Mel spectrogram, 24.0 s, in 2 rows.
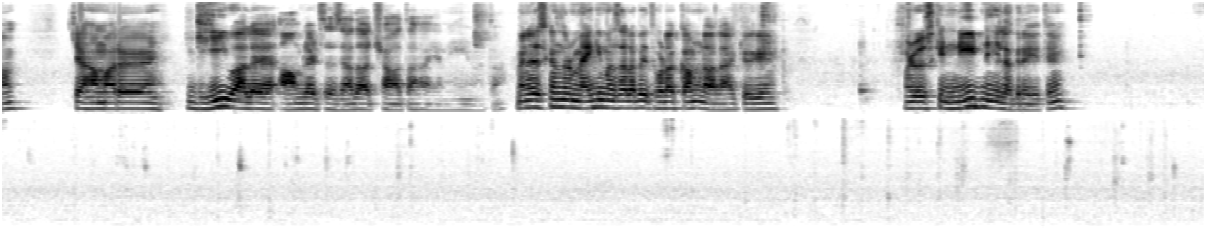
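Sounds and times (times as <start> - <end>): faint chewing: 11.2 - 24.0.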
